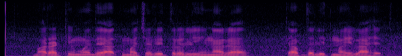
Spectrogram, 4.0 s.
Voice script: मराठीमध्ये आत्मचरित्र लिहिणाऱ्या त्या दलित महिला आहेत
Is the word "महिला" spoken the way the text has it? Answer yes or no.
yes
